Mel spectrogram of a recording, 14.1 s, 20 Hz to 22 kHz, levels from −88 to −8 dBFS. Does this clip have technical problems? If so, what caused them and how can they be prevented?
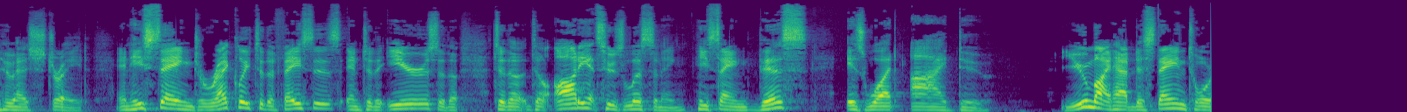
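Yes. A cut-off end occurs at 12.11 s, just after "might have disdain". The speech stops mid-sound and falls straight into digital silence with no natural decay, and that silence runs for about 2 s until the clip finishes. The final buffers of audio were never written to the file or played out, so whatever followed was lost at the recorder or player. To prevent it, flush and close the recording stream completely before stopping capture or ending playback.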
